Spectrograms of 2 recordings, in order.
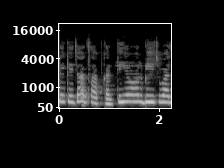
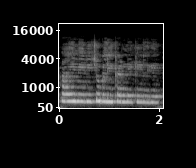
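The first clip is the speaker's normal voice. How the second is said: complaining daughter-in-law; 3 semitones higher, 4 dB louder than usual. Acted. Eldest bahu protests to her mother-in-law, loud and aggrieved.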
